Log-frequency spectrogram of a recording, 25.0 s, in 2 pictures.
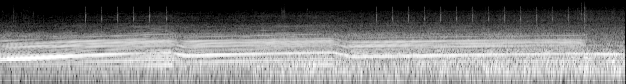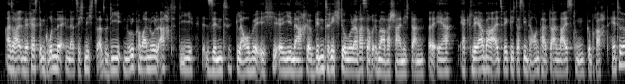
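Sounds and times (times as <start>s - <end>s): car engine accelerating: 0.0s - 12.6s.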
